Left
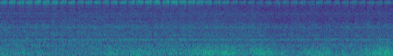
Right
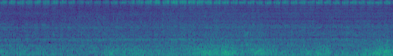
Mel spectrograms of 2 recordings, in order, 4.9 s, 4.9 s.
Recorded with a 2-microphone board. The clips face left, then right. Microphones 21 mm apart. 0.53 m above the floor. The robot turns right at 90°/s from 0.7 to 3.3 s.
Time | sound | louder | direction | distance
0.0 | an insect | left 2 dB | 45° left | ?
